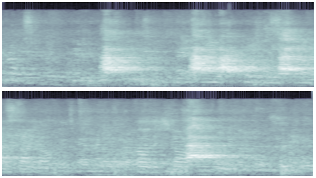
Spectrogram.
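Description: A dog barking: three barks about a second apart, then another near the end, over the murmur of people talking.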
